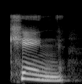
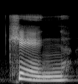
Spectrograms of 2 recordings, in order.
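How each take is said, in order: The two takes are said the same way.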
